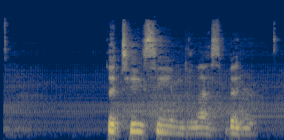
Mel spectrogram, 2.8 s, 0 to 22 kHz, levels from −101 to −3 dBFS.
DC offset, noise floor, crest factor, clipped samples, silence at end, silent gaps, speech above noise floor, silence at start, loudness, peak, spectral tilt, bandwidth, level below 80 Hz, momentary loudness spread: under 0.1%; -68 dBFS; 22 dB; under 0.1%; 0.3 s; none; 36 dB; 1.1 s; -33 LUFS; -14 dBFS; -4 dB/octave; 13 kHz; -74 dBFS; 11 LU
